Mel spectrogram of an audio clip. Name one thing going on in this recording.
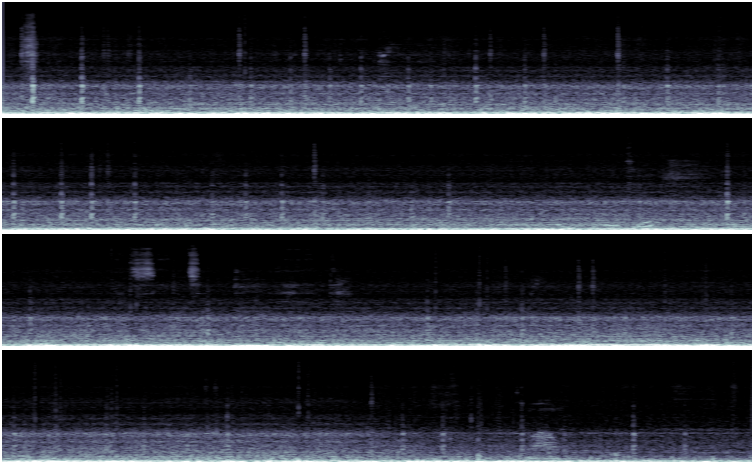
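Tyres crunch and rattle over a rough dirt road.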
